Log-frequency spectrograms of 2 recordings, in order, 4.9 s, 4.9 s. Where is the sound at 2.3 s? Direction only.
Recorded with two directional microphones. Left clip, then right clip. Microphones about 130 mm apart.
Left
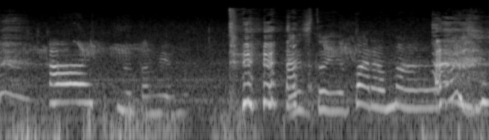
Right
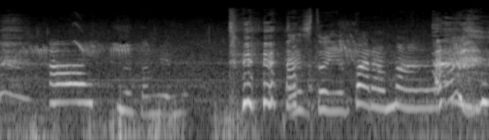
15° left (ahead or behind).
